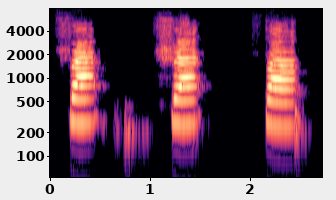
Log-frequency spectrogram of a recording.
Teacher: outer part of the lips, inner part of the lips, round your lips, and lower lip, with the help of lower lip to the edge of the upper teeth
